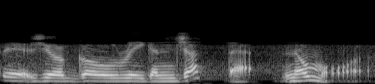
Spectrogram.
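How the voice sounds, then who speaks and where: An actress playing a mysterious, vengeful young femme fatale in a 1940s radio drama, deliberate and theatrical. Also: female voice, low voice. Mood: eerie, controlled. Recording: tinny, noisy 1940s radio recording.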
